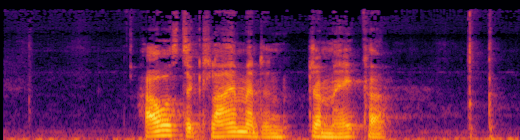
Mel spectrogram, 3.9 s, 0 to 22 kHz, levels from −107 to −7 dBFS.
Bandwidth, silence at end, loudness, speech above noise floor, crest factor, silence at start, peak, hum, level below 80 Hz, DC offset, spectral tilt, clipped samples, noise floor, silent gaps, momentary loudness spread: 16.5 kHz; 0 s; -23 LUFS; 28 dB; 20 dB; 0.3 s; -6 dBFS; none; -48 dBFS; under 0.1%; -6 dB/octave; under 0.1%; -50 dBFS; none; 21 LU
